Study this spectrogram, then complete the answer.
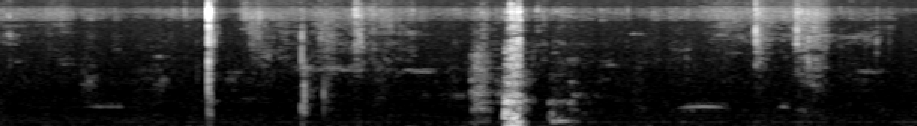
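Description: Leaves rustle as a hand brushes through plants.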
